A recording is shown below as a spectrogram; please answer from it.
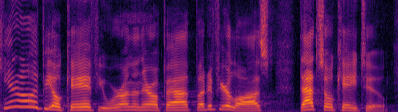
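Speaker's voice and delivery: high-pitched, easygoing parody; mock passive indifference. Jesus as He is not, passively okay with the lost, mock indifference. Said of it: "He doesn't want you just passively like".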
